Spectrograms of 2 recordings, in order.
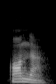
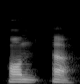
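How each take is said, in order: First: The two words run together smoothly. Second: The two words are said separately. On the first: "with linking" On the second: "without linking"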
